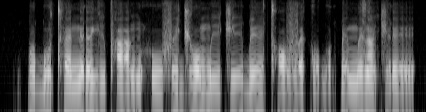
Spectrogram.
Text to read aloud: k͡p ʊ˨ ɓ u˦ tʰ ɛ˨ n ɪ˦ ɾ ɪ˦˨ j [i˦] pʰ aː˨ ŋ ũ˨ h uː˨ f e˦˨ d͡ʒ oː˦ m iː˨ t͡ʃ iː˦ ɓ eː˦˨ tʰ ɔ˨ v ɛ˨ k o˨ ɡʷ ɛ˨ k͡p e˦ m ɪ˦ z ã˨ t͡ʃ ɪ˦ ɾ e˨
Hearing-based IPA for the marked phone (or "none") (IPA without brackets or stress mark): i˦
